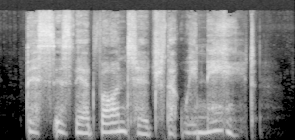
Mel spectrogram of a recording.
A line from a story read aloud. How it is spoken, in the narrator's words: Joan whispered back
